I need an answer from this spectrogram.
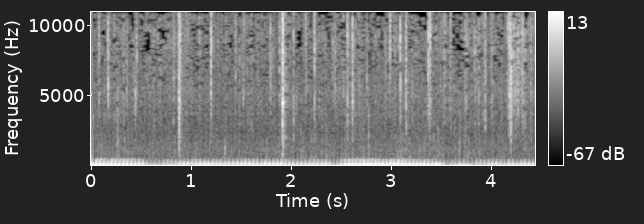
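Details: Purring from a cat asleep beside a crackling fire: a low, buzzing rumble rising and falling in breath-length waves, with brief dips between them and bright crackling pops from the fireplace.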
